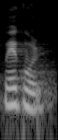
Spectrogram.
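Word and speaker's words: 외곬: 자, 그 다음에 외골. 발음하면 외골이죠. 그러니까 무슨 현상이 발생하나요? 네, 리을 시옷 겹받침이다 보니까 시옷은 떨어지고 탈락하고 리을만 남죠.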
